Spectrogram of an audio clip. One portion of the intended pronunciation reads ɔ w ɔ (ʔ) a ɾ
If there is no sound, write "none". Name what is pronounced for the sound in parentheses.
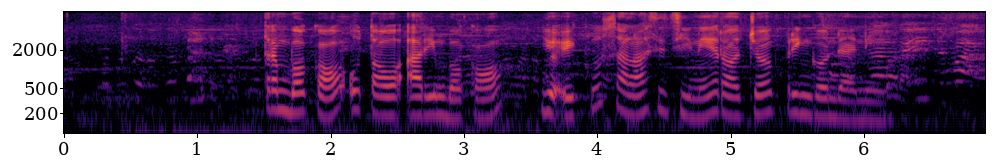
ʔ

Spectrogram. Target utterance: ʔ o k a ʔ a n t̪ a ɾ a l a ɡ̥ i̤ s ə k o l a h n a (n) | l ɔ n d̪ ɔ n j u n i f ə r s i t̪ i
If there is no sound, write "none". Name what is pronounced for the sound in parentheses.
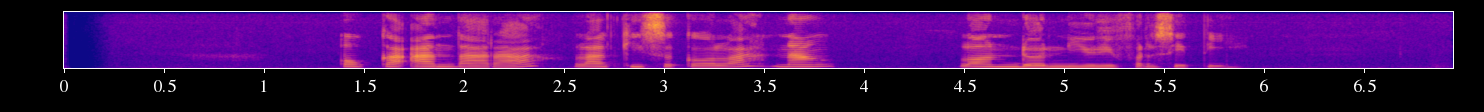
ŋ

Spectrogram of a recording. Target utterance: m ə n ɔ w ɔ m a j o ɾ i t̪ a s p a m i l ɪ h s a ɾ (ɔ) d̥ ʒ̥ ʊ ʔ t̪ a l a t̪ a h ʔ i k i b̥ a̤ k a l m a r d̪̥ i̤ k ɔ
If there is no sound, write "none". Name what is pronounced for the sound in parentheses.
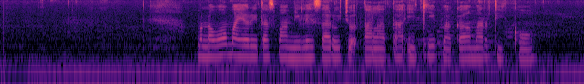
u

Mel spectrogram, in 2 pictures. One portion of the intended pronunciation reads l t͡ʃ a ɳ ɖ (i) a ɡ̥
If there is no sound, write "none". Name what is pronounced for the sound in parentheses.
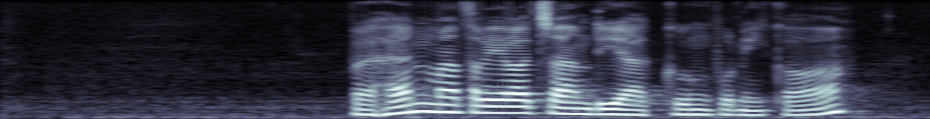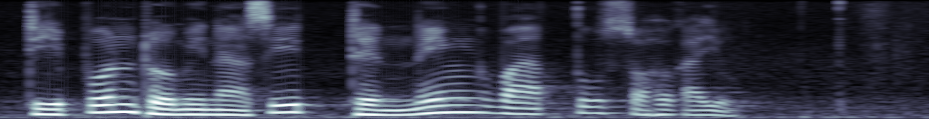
i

